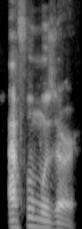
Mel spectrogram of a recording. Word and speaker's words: Afumuzor: If you pronounce it with an English mindset, you're not gonna get it. You gotta pronounce it Chukwudi Afumuzor. Well, I shouldn't have said Zor. I said Sor.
